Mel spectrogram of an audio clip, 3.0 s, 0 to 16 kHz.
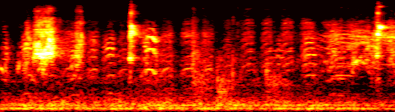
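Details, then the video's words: Budgerigars chattering, recorded August 14, 2024: a loud high squawk early, then softer scratchy warbling and short chirps over a low background hum. "Budgies sounds for lonely birds birds chirping sounds"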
